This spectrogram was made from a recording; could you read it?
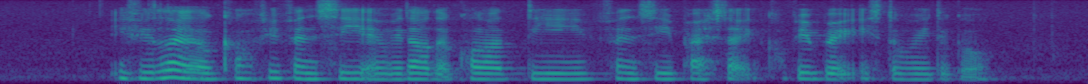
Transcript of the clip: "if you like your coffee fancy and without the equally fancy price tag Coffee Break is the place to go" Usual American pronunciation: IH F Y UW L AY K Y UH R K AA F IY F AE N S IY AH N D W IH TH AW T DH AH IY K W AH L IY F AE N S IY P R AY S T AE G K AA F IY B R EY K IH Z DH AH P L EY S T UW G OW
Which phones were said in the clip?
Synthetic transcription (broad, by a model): IH F Y UW L AY K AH K AA F IY F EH N S IY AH N W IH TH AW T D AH K W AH L IY F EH N S IY P R AY S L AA K AA F IY B R EY K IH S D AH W EY T UW G OW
